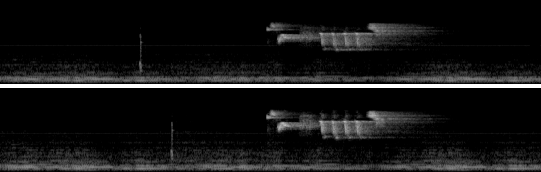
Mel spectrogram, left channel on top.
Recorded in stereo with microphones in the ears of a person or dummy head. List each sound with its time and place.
0.0 s a machine running: 75° right (ahead or behind), 1.0 m
2.7 s a bird: 20° right (ahead or behind), 0.7 m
